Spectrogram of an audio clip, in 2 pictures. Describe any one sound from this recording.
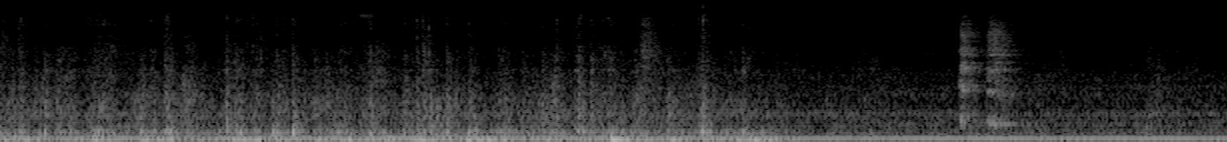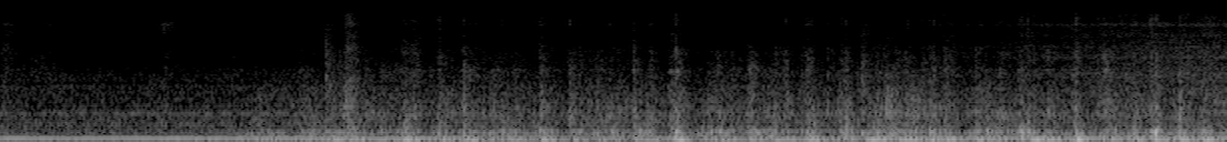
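Wet laundry sloshes and thumps inside a washing machine drum.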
